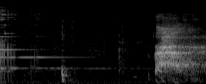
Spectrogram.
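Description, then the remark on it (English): Glasses clink together in a toast: a ringing chime lingers at first, then a louder, brighter burst of several glasses knocking together near the end. “So, but I want to make a toast to y'all.”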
